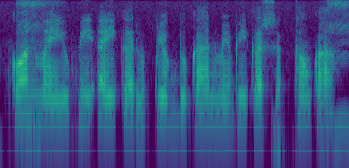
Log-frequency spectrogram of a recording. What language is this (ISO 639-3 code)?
hne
